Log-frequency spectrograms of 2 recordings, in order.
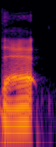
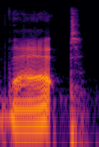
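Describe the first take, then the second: First: The final T sound is short and crisp. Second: The final T sound is drawn out long. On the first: "instead of" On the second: "words that end in T, I tend to drag out really long"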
